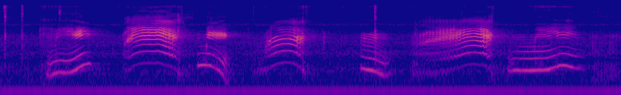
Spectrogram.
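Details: Indoors, tortoiseshell black Persian cat Becky meows insistently to go out and get food, a rapid run of seven bent, harmonic meows of varied length, some rising, some falling, with little pause between.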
